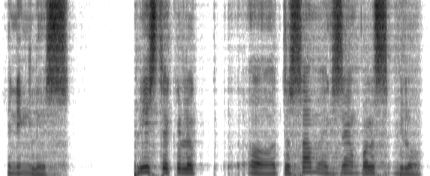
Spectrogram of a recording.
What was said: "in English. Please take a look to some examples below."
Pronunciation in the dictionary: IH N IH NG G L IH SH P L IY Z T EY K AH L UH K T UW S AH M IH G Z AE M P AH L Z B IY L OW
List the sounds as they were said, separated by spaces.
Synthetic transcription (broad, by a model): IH N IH NG G L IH S P L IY S T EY K AH L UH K T UW S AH M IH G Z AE M P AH L S B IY L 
